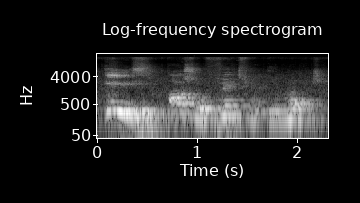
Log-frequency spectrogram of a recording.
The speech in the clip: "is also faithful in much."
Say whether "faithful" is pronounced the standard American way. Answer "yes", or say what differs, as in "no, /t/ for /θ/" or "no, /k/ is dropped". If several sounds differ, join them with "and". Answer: no, /t/ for /θ/ and /n/ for /l/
